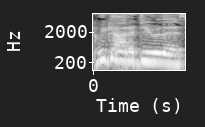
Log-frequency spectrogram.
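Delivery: mock high-pitched screaming, in character. Retelling another player screaming at them in character, imitating someone screaming. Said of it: "he's screaming at me".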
